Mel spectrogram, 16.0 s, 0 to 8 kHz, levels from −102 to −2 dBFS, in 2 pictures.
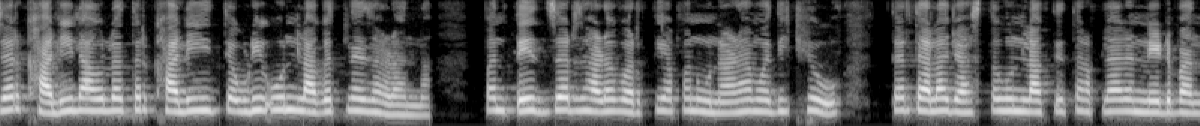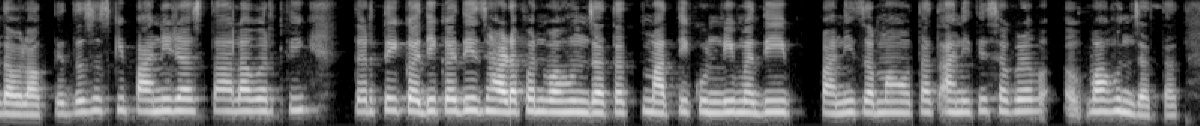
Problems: constant background noise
